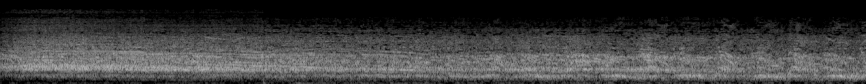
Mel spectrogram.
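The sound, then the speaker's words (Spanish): A stadium crowd in Milan roars and cheers at a football player's presentation, a loud, dense wall of shouting and chanting voices that stays steady and unbroken for the whole stretch. “este sonido llega desde Milán y es una locura. Es la presentación de Luka Modric con el Milán.”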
